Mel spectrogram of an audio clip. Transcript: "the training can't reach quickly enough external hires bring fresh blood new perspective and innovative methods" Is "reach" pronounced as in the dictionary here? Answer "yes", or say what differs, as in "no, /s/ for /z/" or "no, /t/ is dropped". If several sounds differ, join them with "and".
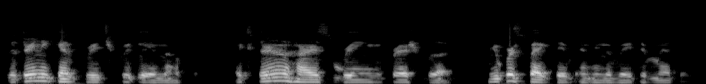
yes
